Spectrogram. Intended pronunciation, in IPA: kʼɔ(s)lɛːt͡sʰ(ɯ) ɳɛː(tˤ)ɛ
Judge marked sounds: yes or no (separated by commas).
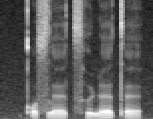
yes, yes, no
